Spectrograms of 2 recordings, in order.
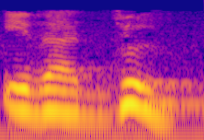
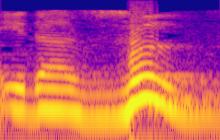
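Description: First: The word after idza starts with a j sound. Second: The word after idza starts with a z sound. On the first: The speaker calls it wrong. "diganti menjadi jim" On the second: The speaker calls it right.

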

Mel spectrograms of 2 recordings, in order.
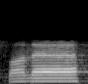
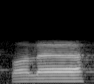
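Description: Both takes have the same delivery.

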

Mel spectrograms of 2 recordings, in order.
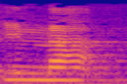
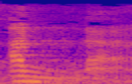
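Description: First: The word begins with an 'i' vowel. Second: The word begins with an 'a' vowel. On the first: "maka dibaca inna" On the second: "bisa juga dibaca apa? Anna"

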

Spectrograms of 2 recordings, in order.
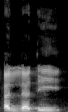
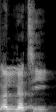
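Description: First: The t is produced with no breath release. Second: The t is over-breathy with a hissing s-like sound. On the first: "يأتي بالتاء بدون همس، يقول التي التي خطأ" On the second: "بعض الطلاب يبالغون في الهمس، يقول التي تي تي"

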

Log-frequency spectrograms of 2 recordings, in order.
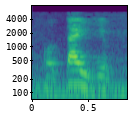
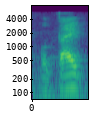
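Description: First: The word is pronounced in its full form. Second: The word is pronounced in a shortened form. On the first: This is the correct standard form. The speaker calls it right. "itu yang benar kutayyib" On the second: This is the casual conversational form. The speaker calls it wrong. "karena ada bahasa percakapan biasanya disingkat"

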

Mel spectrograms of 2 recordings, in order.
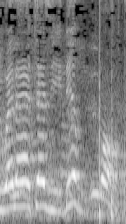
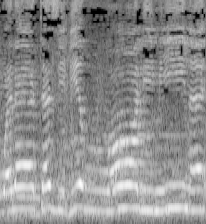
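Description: First: The ظ sound is cut off abruptly. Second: The ظ sound flows on continuously. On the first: The speaker calls it wrong. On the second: The speaker calls it right.

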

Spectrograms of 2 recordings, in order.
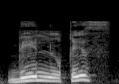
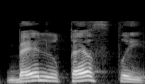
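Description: First: The vowels are a full, clear 'i' sound. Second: The vowels lean toward an 'e' sound. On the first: The speaker calls it right. "اكسر الباء جيدا، اكسر القاف جيدا، هكذا" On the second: The speaker calls it wrong. "ولا تقولي بالقسط، بالقسط هذه إمالة وليست كسرة"

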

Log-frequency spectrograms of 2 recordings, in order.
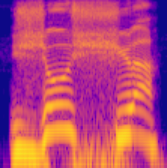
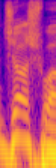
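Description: First: The name is said with a French accent. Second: The name is said with an English accent. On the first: "J'ai du mal à prononcer ton prénom" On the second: "t'as l'accent anglais, du coup, tu peux"

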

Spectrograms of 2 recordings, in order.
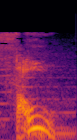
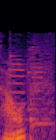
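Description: First: The word is said with strong, forceful emphasis. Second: The word is said plainly, without extra force. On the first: The speaker calls it right. "用一种好好强嘅语气啊……应该要系重音啲嘅" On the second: The speaker calls it wrong. "即系唔系手"

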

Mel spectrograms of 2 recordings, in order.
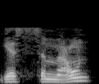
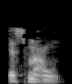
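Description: First: The s and m sounds are doubled. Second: The s and m sounds are single. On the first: They strain to listen. "قراءة التشديد" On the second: They hear. "قراءة التخفيف"

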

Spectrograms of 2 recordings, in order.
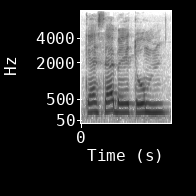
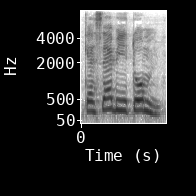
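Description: First: The b has a light bounce leaning toward a. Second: The b is given a full i-like vowel. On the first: The speaker calls it right. "القلقلة تميل الى الفتح" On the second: The speaker calls it wrong. "الباء كانت ساكنة وانا حركتها"

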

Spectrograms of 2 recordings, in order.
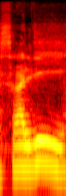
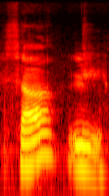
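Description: First: The final vowel is a plain 'ee' sound. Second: The final vowel is between 'oo' and 'ee'. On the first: The speaker calls it wrong. "ولا سالي غلط" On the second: The speaker calls it right. "وسط بين الأو والإي"

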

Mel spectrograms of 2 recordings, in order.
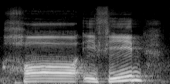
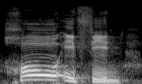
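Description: First: The first vowel is an open a, lips unrounded. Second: The first vowel sounds like o, lips rounded. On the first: The speaker calls it right. "tanpa membulatkan bibir" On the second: The speaker calls it wrong. "terucap khaifin berbunyi o"

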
